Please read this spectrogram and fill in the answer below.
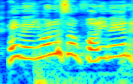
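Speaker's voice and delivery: put-on high, loud goofy kid-brother voice; mimicking a giddy younger brother; imitating little brother. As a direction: ham up the little brother's excitement.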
